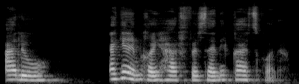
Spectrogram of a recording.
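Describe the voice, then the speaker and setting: A woman's voice: mid-range voice, steady tone, a little mellow, a little hiss or hum, close to an everyday voice. A woman voicing a stern male professor. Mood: serious. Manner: serious and businesslike.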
